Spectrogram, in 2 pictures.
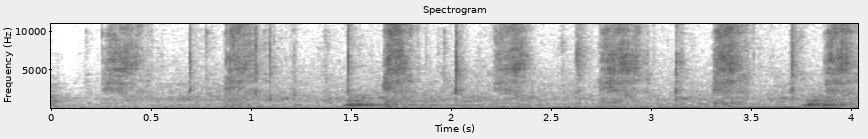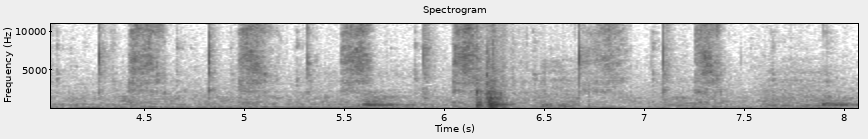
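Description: Striker blade scraping a magnesium rod, shaving magnesium onto paper: a rapid run of short, sharp scratching strokes, a few a second, with one louder stroke about six seconds in.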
